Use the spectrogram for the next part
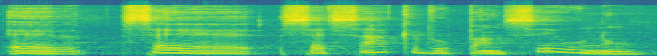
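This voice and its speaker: An audience questioner with a foreign accent in French and non-native phrasing, asking haltingly at a press conference, searching for words. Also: mid-range voice, vocal fry, warm tone. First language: not French, speaks more English.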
